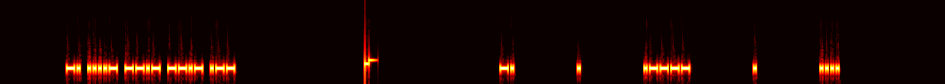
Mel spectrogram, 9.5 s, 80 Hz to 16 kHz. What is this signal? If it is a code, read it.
Morse code, heard as a keyed tone, about 42 wpm, spaced as for 19 wpm, 700 Hz. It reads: N4QQW NE1EH
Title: USA Call Signs - 5 Characters - 8x Character Spacing - 45wpm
